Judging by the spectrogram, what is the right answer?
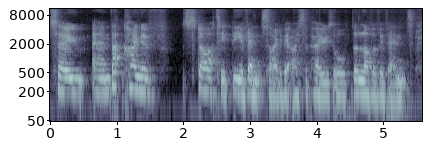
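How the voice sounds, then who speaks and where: Speaking with a southern English accent and fairly even intonation, a woman is heard over noticeable background noise. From southern England, Hertfordshire. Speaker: wedding stylist and events designer. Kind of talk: podcast interview. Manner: hesitant, many fillers.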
